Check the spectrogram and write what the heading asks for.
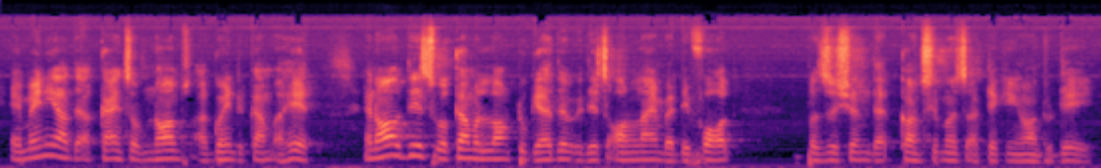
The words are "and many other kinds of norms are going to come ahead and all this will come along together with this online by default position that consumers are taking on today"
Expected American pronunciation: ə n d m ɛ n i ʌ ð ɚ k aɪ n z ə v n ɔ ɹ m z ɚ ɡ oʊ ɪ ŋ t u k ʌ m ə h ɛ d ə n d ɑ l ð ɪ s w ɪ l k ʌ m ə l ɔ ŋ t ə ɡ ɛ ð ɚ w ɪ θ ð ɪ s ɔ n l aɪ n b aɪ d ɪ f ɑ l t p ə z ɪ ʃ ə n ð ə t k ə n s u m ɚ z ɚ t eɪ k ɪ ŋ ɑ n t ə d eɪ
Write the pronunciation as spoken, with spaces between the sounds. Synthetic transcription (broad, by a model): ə n m ɛ n i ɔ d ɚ k aɪ n s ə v n ɔ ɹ m s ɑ ɡ oʊ ɪ ŋ t u k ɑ m ə h ɛ d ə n ɑ l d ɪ s w ɪ l k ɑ m ə l ɔ ŋ t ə ɡ ɛ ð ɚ w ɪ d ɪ s ɔ n l aɪ n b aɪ d ɪ f ɑ l t p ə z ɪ ʃ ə n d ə t k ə n s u m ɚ s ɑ t eɪ k ɪ ŋ ɑ n t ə d eɪ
